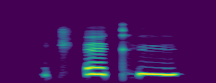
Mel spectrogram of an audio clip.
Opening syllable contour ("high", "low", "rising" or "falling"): high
